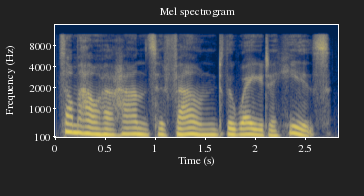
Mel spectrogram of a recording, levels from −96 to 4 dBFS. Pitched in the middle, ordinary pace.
Yes: medium, 180 Hz; average, 190 wpm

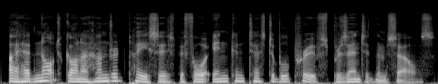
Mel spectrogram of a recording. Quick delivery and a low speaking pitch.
No: average, 165 wpm; low, 120 Hz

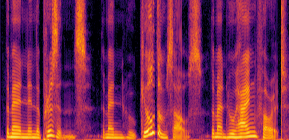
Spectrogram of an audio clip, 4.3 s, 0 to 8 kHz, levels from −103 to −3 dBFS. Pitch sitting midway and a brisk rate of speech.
No: high, 195 Hz; fast, 220 wpm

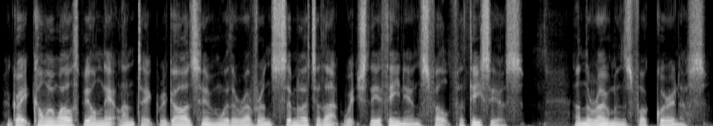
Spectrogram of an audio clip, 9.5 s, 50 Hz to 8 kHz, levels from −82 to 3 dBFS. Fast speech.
No: average, 160 wpm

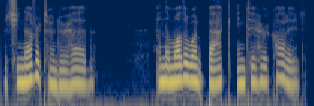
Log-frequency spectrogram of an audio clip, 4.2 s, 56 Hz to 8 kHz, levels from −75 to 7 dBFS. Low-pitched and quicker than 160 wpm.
No: medium, 175 Hz; average, 200 wpm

